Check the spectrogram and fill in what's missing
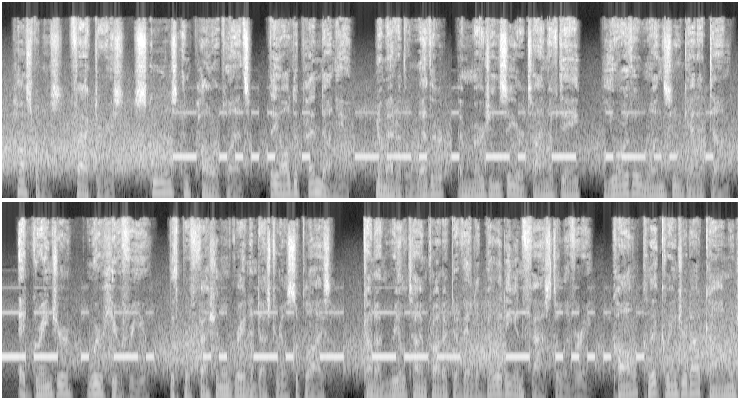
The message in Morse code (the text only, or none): THE GENTLEMEN INTO THE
